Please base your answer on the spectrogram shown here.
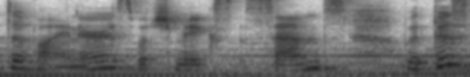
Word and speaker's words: The Diviners: it's the the diviners which i have been calling the difference for a very long time but kathy was nice enough to tell me that i was saying it wrong and it's the diviners which makes sense but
